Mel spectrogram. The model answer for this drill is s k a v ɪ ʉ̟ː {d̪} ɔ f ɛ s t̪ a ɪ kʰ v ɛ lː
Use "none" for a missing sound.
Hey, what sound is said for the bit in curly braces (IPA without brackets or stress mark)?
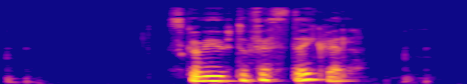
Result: t̪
